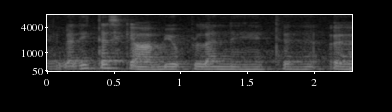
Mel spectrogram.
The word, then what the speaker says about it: Bioplanete: la ditta si chiama Bioplanete, io pronuncio la tedesca perché i proprietari di questa ditta producono per lo più in Francia, però sono tedeschi, questa è una ditta tedesca.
